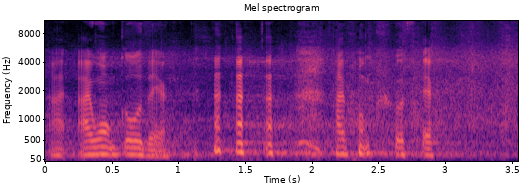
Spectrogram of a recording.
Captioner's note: laughter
